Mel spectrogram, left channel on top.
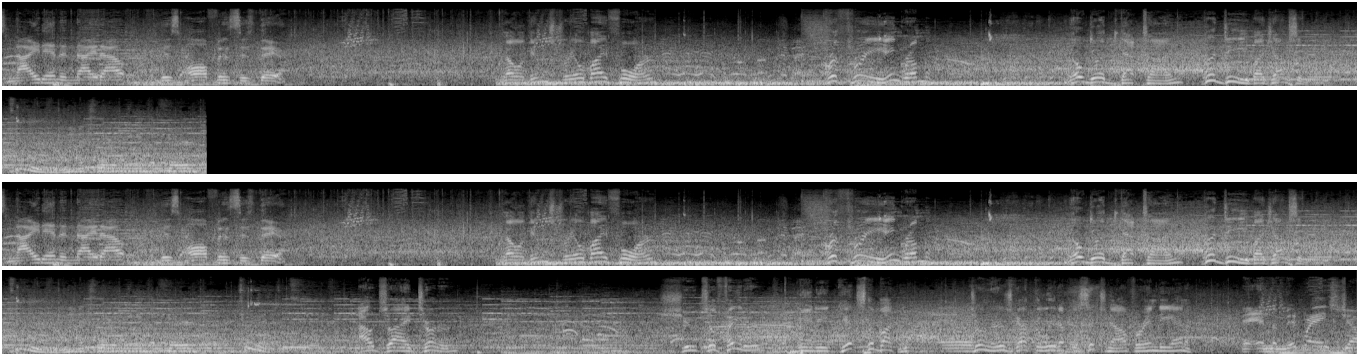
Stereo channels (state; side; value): drops out; left; at 15.6 s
